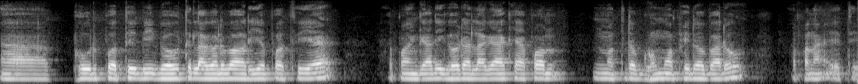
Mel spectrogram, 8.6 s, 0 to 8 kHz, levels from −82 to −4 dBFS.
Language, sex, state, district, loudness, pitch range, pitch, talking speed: Bhojpuri, male, Bihar, Muzaffarpur, -17 LUFS, 130-140 Hz, 135 Hz, 160 wpm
